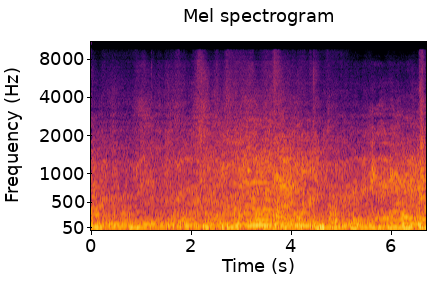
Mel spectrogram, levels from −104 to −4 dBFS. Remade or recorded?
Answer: remade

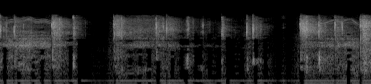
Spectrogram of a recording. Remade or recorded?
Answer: recorded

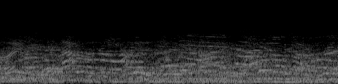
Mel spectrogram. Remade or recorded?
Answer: recorded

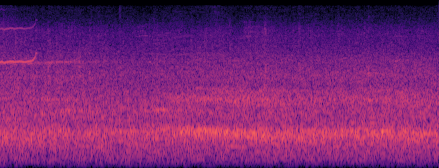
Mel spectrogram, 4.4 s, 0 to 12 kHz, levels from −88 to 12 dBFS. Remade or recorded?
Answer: recorded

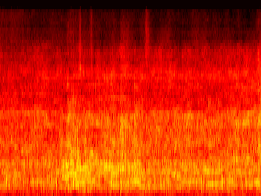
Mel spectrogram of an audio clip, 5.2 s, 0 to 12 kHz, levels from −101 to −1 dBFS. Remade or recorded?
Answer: remade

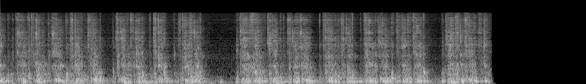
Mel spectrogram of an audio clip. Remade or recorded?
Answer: remade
